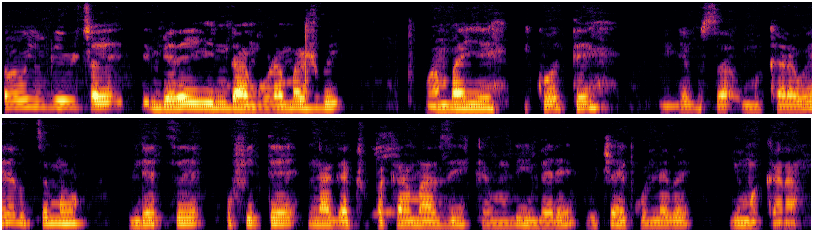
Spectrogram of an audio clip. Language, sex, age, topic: Kinyarwanda, male, 18-24, government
